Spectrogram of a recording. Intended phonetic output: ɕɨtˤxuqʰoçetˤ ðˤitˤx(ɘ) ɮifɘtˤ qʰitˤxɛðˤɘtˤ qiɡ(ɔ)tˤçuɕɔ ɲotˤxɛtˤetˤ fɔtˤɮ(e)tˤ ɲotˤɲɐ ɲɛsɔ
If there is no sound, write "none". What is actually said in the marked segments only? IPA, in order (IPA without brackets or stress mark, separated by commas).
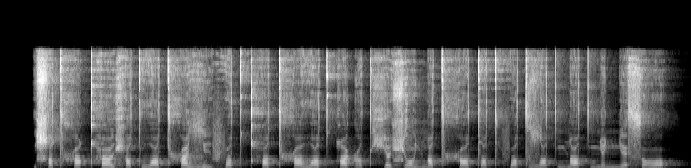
e, ɔ, ɘ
